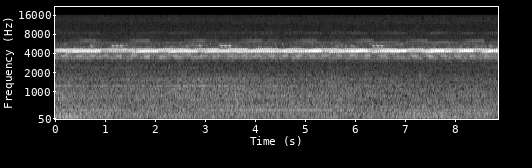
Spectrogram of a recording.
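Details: Night chorus of autumn forest insects at Tsukimi no Mori in Kaizu, Gifu, Japan, overlooking the lights of the Nobi Plain; an unbroken shrill ringing trill held throughout, gently swelling and fading, with nothing else heard.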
